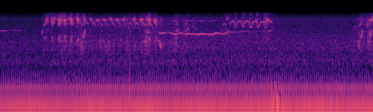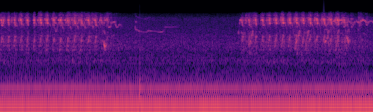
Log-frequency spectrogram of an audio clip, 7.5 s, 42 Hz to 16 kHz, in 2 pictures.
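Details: Hungry barn owl nestlings, Spain, late November 2023, one chick very weak: three rhythmic rasping hiss bursts roughly every two and a half seconds, finely pulsed, with a faint wavering whistle between them and low hum throughout.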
